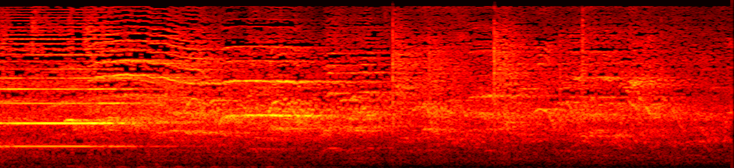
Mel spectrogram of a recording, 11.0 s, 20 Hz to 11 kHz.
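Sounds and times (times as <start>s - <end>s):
goal horn steady tone: 0.0s - 2.8s.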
